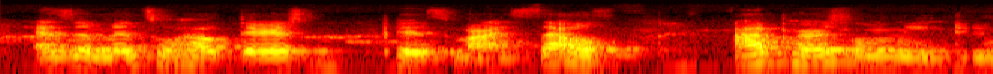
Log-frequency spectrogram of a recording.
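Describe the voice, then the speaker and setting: Over music in the background, a woman speaks at a very fast pace with a fairly low pitch and fairly even intonation. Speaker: mental health therapist. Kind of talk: panel discussion.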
